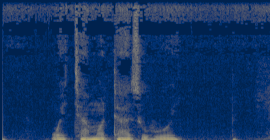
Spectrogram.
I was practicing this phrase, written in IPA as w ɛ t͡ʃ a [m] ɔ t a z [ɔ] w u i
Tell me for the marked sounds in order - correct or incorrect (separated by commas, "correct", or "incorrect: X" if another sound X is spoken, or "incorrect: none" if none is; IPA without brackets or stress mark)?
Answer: correct, incorrect: u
